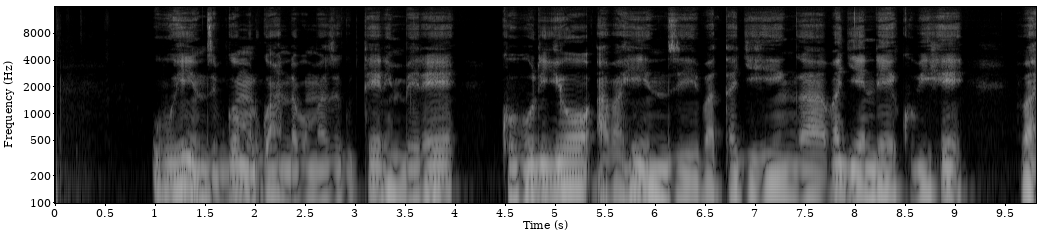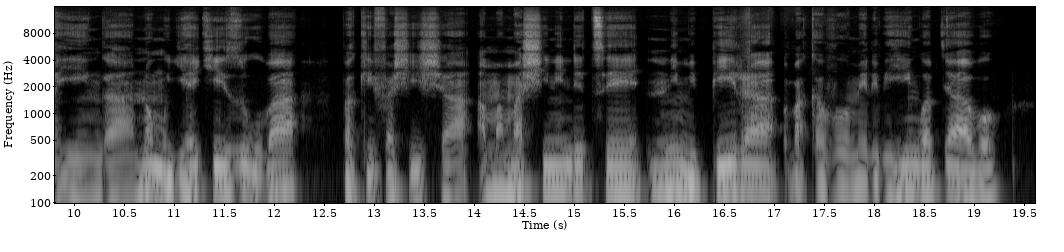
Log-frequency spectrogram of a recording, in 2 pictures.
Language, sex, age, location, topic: Kinyarwanda, female, 18-24, Nyagatare, agriculture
